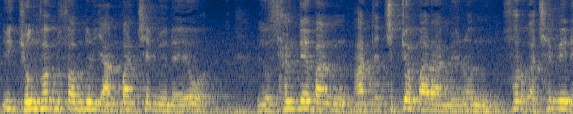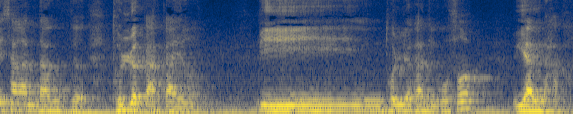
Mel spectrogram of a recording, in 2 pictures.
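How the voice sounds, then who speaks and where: A male monk delivers a relaxed dharma talk in a warm, slightly higher-than-usual voice. He is chatty and joking and speaks straight to the congregation. The sound rings around a roomy temple hall over a faint hiss. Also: moderate pace. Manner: chatty and humorous, speaking to listeners directly. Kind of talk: conversational sermon. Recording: echoey hall with faint background noise.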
